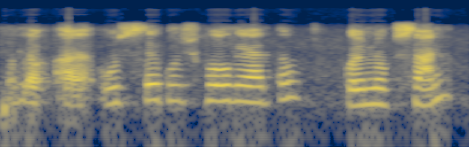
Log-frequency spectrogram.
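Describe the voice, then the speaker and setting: Gravelly Bihari-accented woman, lo-fi call. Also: a little high, steady tone, a little slow, a little mellow. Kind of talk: casual phone chat. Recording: dull lo-fi call recording, clear noise.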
